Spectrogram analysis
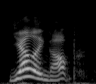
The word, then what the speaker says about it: Yallingup: hello freedom family we are in yelling up that's spelled y a w l i n g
